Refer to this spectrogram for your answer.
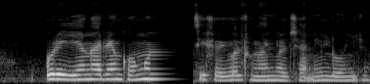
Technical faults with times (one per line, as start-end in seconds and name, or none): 1.51-1.96 long network dropout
